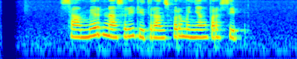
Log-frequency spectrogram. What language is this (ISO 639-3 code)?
jav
